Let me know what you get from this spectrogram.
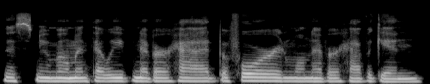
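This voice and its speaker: Female meditation guide, soft-edged mellow tone, gentle spaced phrasing, close dry sound. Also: low-pitched, little pitch movement, no echo. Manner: slow, gentle pauses between short phrases.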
